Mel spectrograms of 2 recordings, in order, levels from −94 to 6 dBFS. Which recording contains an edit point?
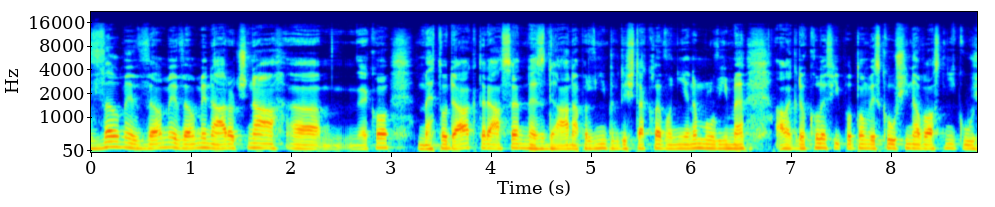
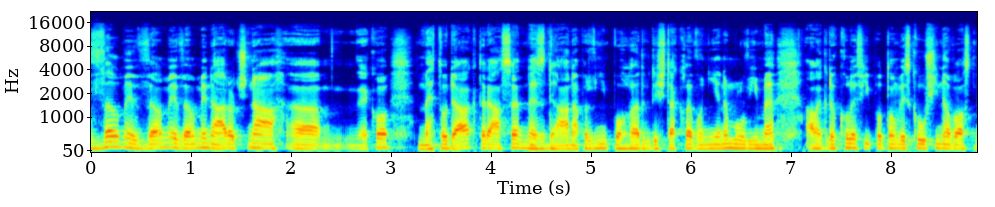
first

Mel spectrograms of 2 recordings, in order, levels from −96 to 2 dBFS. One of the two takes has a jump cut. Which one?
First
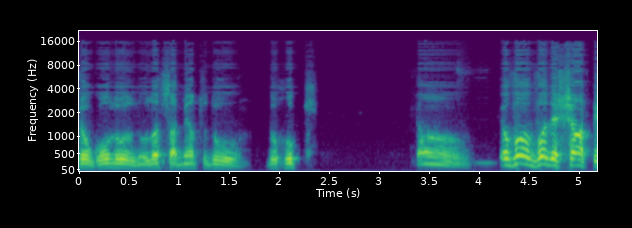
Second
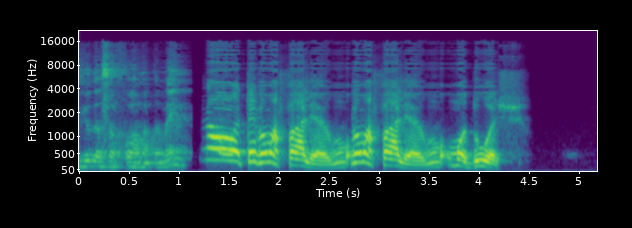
second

